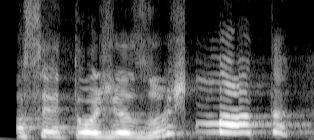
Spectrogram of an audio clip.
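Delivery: high, mocking squeal on mata; mock outrage. Preacher mocks those who condemn new converts, mock squeal. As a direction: parody a harsh judgement, squeaking the last word.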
